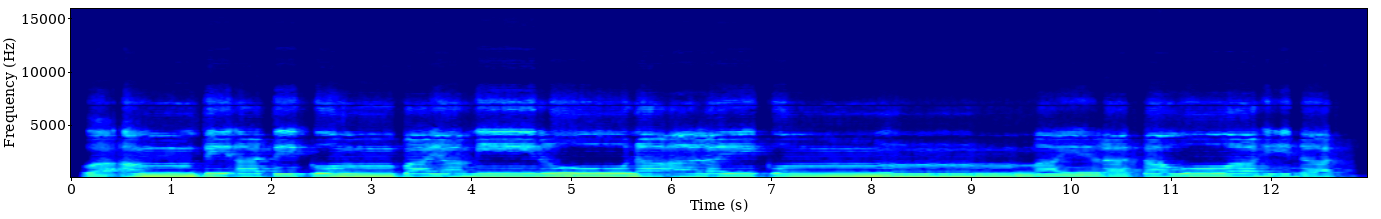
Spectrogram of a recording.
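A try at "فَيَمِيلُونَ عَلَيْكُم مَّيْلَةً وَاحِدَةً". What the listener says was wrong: Panjang wanya, tanya dimatikan jadi tamakuta, jadi ha matinya ya. Nggak boleh dipanjangkan tanya.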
